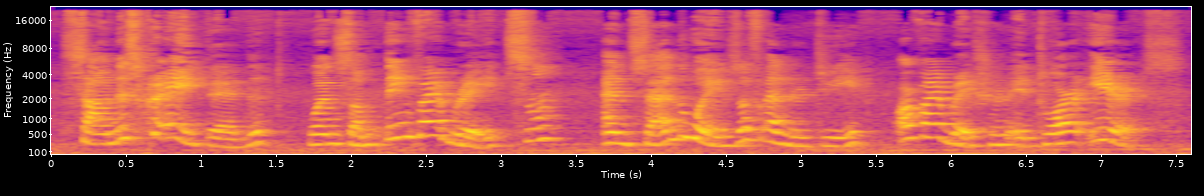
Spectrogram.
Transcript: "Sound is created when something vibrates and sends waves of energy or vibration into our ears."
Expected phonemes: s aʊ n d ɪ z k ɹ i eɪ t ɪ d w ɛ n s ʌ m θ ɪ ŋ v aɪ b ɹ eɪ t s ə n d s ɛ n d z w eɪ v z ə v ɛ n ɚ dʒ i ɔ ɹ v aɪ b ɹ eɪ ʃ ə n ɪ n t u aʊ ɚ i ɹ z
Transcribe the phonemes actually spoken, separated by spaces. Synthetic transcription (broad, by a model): s aʊ n d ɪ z k ɹ i eɪ t ɪ d w ɛ n s ʌ m t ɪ ŋ v aɪ b ɹ eɪ t s ə n d s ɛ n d w eɪ z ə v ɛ n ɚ dʒ i ɔ ɹ v aɪ b ɹ eɪ ʃ ə n ɪ n t u aʊ ɚ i ɹ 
